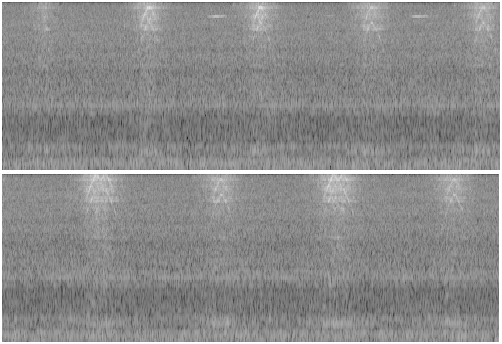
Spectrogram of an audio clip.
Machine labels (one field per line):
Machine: slide rail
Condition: normal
